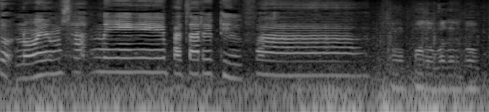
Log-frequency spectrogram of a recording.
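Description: A young woman laughs loudly, close to a phone microphone.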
